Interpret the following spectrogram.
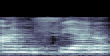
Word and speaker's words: anciano: En el caso de anciano, anciano, en mi dialecto, esa N ya la estoy pronunciando entre los dientes.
